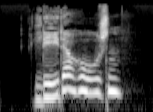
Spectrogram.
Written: lederhosen

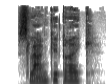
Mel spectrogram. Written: slankedrik

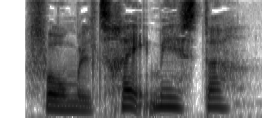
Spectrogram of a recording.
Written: formel

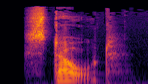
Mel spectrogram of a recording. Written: stout

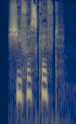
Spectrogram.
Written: chiffer

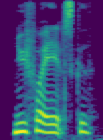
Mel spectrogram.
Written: nyforelsket

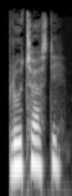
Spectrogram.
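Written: blodtørstig

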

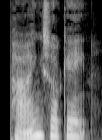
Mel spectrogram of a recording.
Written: parringsorgan

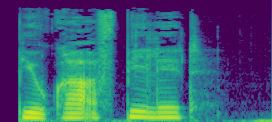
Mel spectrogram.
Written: biografbillet

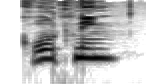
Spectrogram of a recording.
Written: grutning

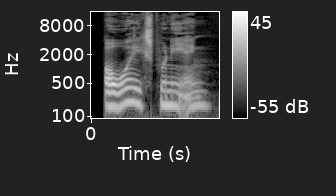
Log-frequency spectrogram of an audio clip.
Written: overeksponering

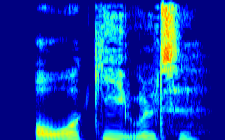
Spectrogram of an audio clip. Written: overgivelse

